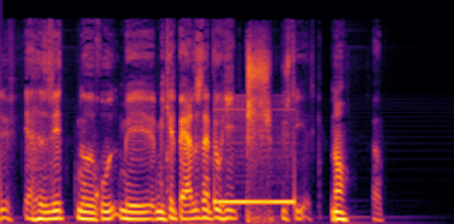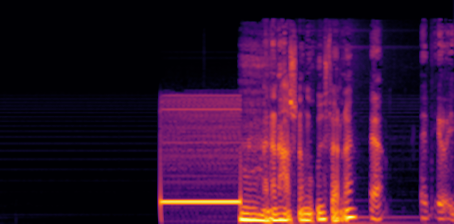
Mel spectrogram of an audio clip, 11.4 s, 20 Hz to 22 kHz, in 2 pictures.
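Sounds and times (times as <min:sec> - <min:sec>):
speech: 0:00.0 - 0:04.8, 0:08.7 - 0:11.3
telephone busy signal tone: 0:02.8 - 0:03.7, 0:07.7 - 0:08.7.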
